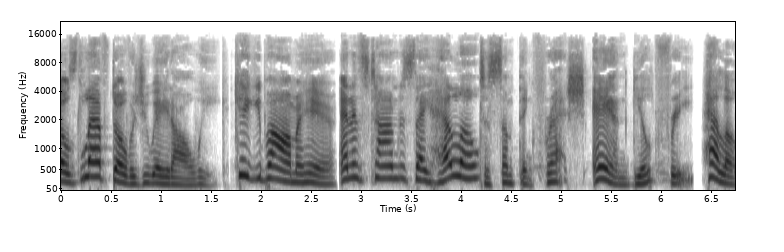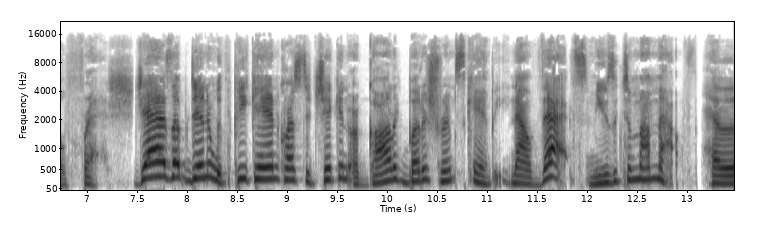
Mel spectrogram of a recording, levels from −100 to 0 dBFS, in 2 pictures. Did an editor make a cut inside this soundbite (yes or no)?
no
